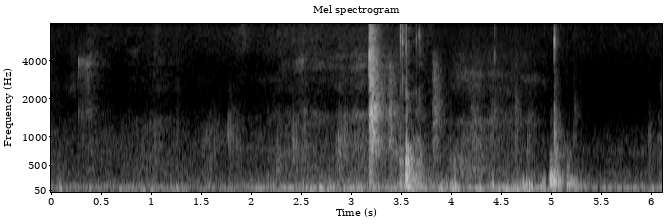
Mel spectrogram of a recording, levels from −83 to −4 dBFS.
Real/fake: real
